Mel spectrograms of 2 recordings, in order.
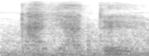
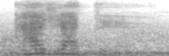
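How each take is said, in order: First: The word is whispered softly. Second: The word is said a bit louder. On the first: "sale un susurro que dice" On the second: "la voz del susurro sube un poco y dice"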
